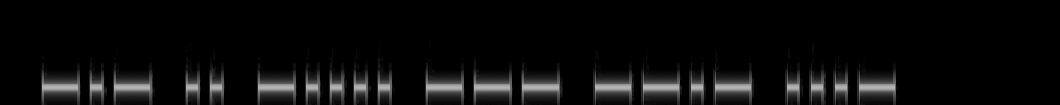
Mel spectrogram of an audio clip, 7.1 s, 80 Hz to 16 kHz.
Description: Morse code, heard as a keyed tone, about 15 wpm, 700 Hz. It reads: KI6OQV
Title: USA Call Signs - 6 Characters - Repeated 2x - 15wpm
